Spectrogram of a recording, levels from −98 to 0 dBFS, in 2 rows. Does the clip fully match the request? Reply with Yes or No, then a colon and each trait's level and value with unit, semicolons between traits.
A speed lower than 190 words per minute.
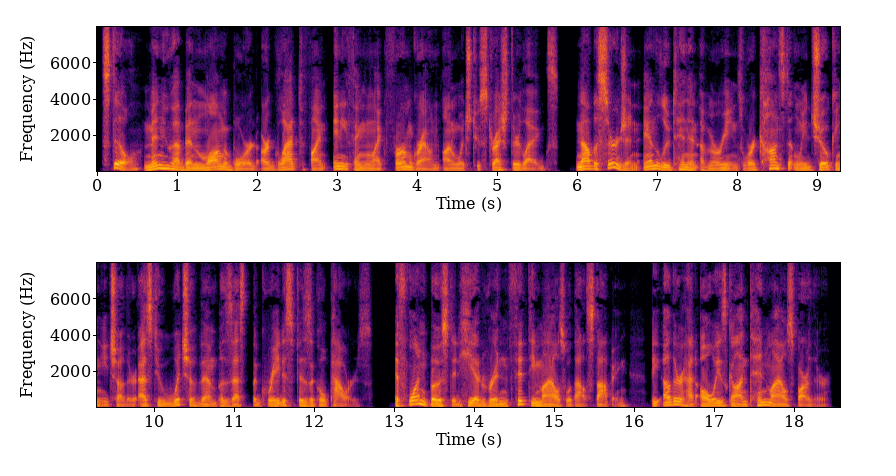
No: average, 200 wpm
